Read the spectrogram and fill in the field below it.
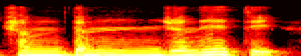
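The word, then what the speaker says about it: chandaṃ janeti: On its own, it would be pronounced Chandang, but with the following J, as I say, it's pronounced Chandanjaneti.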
